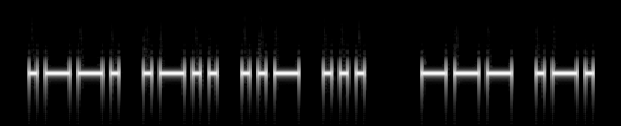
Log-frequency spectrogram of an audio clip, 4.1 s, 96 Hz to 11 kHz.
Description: Morse code, heard as a keyed tone, about 22 wpm, 700 Hz. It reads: PLUS OR
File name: practice / 22wpm / Sets of 8 Words - 22wpm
